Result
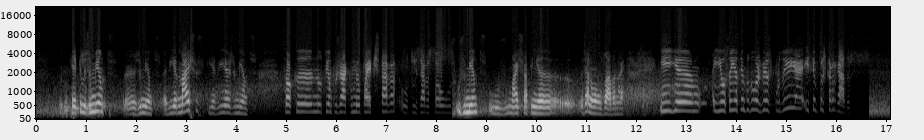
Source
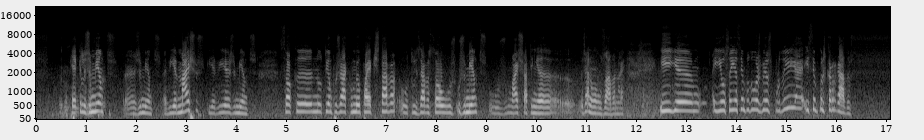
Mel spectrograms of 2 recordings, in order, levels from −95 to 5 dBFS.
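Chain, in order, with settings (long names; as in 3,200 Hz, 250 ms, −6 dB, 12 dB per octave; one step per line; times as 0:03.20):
one scale factor per block 7 bits
auto-filter high-pass saw up 0.12 Hz 280–3,700 Hz
level −5 dB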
